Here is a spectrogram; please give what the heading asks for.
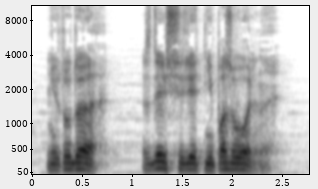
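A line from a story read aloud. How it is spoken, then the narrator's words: Sudden angry bark. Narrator (Russian): Вдруг рявкнул Джонатан, метнув на нее гневный взгляд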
